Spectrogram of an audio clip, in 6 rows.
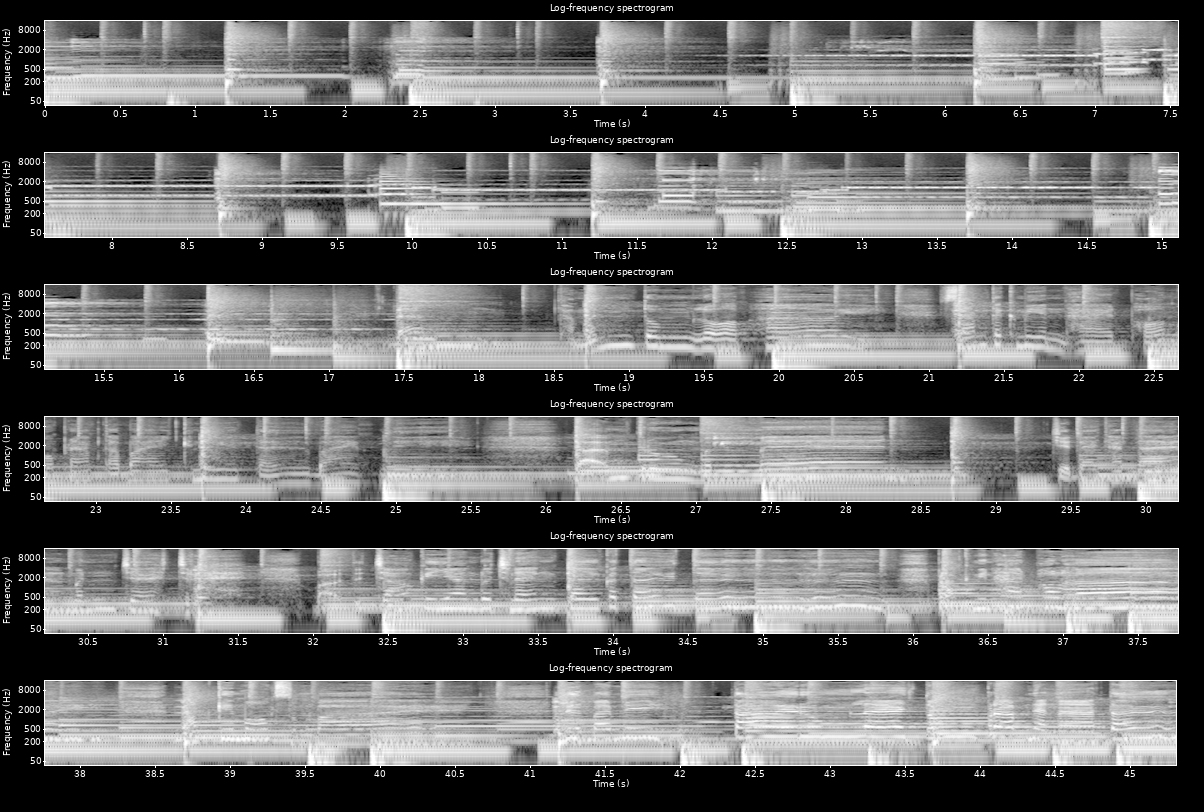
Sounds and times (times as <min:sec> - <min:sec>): Music: 0:00.0 - 0:45.3.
